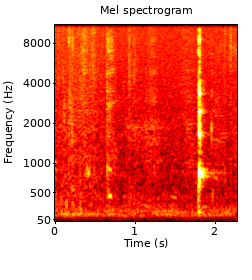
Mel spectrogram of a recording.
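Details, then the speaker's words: Baby awake at night with hiccups: a single short, abrupt hiccup stands out against quiet room noise. "oh oh oh somebody's got the hiccups"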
